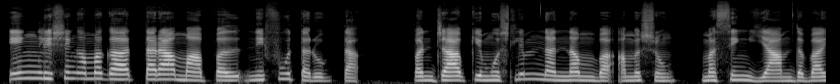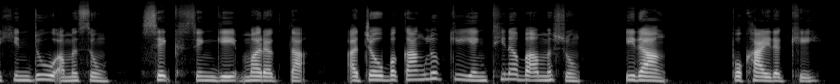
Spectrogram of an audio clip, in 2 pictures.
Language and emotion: Manipuri, neutral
